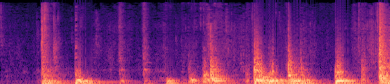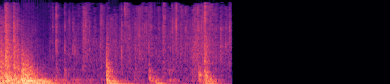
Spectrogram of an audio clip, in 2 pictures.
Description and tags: Large plastic garbage can, with plastic bag, percussive.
